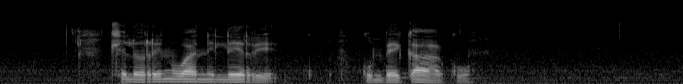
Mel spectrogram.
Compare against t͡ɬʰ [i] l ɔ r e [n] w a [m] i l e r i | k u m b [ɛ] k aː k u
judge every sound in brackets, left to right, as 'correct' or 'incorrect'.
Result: incorrect, correct, incorrect, correct

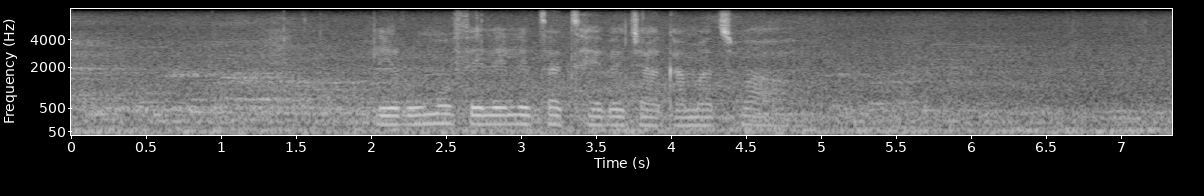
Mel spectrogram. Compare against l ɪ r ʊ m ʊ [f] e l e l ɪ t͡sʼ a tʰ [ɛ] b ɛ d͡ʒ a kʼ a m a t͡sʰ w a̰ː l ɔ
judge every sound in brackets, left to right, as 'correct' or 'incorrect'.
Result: correct, correct

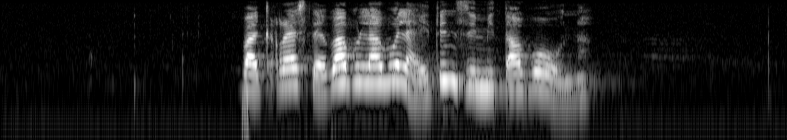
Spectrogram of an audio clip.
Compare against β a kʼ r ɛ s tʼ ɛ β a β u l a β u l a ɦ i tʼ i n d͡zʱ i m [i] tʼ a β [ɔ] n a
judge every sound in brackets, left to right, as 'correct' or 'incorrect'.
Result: correct, incorrect

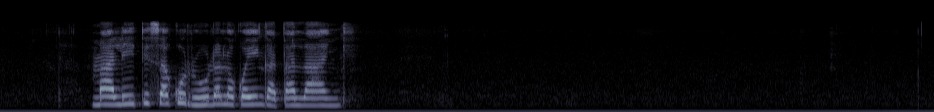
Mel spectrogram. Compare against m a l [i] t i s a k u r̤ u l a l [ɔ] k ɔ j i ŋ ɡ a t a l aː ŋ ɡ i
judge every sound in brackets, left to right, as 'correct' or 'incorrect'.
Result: correct, correct

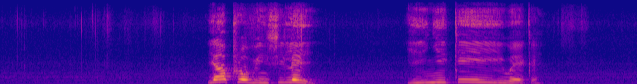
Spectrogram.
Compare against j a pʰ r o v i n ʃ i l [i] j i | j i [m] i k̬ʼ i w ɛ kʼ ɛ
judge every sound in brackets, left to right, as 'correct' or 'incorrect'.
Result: incorrect, incorrect

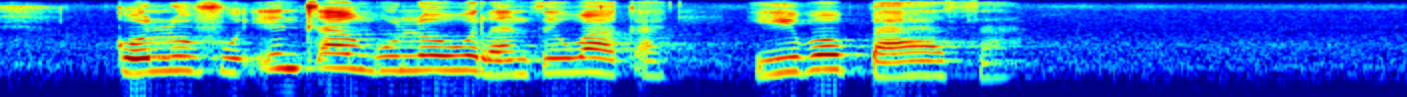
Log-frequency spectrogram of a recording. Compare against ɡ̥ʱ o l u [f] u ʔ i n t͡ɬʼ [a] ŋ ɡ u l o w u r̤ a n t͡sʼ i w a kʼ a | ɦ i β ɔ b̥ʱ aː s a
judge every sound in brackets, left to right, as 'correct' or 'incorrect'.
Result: correct, correct

